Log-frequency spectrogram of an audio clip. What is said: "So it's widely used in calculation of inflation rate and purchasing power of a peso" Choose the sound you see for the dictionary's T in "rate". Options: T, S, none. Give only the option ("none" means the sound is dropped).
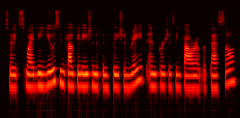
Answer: T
